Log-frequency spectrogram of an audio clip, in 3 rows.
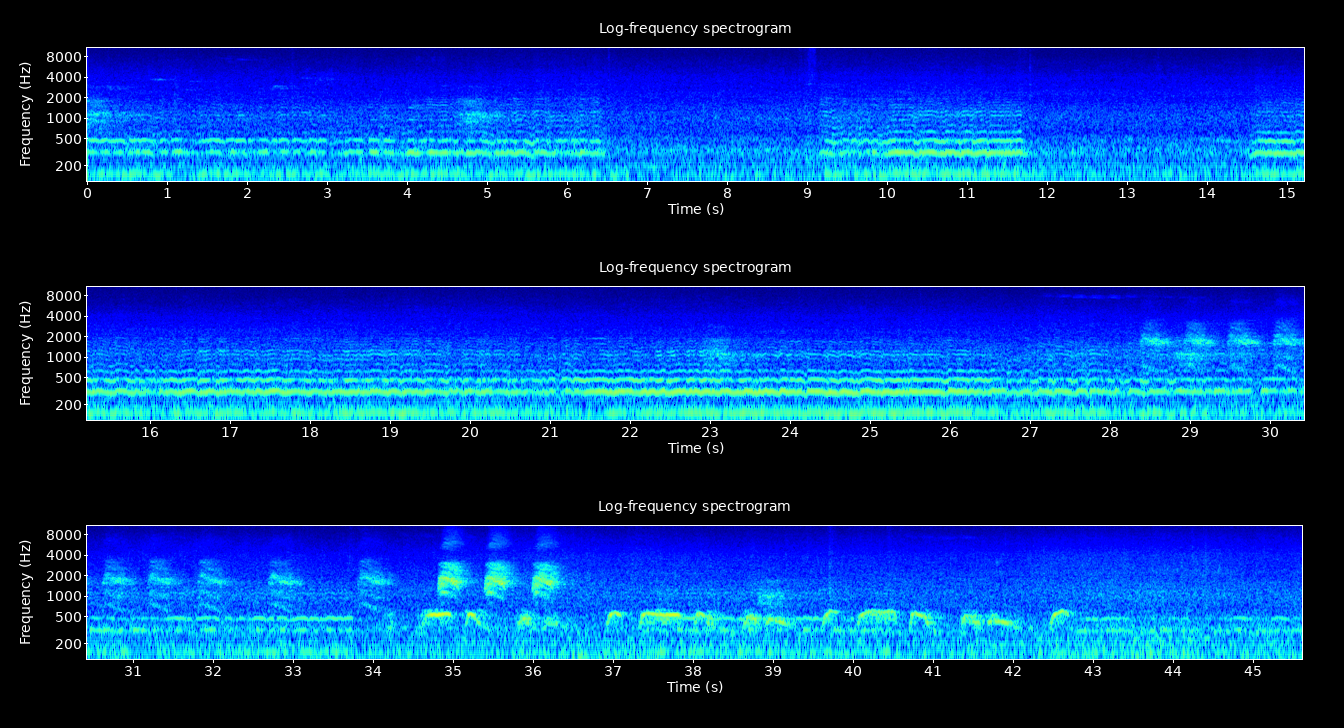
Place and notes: Recordings in the Garage, Malvern, Worcestershire, UK - Bees Muntjac Crows Pigeons
It's 5am. Bees are in the nasturtiums just to the left of the open door, a muntjac calls on the hillside: he is a third of a mile away and 500ft higher, crows and pigeons make up the dawn chorus for this time of the year.
MixPre 6 II with 2 x Sennheiser MKH 8020s.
